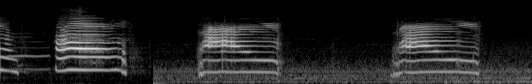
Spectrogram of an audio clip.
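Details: Domestic cat meows played to call cats over: three drawn-out harmonic meows roughly every one and a half to two seconds, steady in pitch, with a faint low hum between calls.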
